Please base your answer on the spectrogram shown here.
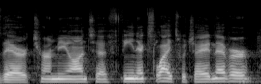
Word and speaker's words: Fenix: of this thing so this is the phoenix f-e-n-i-x is how they spell that uh pd like police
